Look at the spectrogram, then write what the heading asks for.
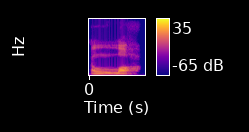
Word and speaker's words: Allah: Mengenal lafzul jalalah Allah. Nah, di sini cara membaca Allah ada 2 cara baca. Yang pertama dengan mentebalkan, yaitu mentafkhim lafzul jalalah Allah sehingga dibaca Allah.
